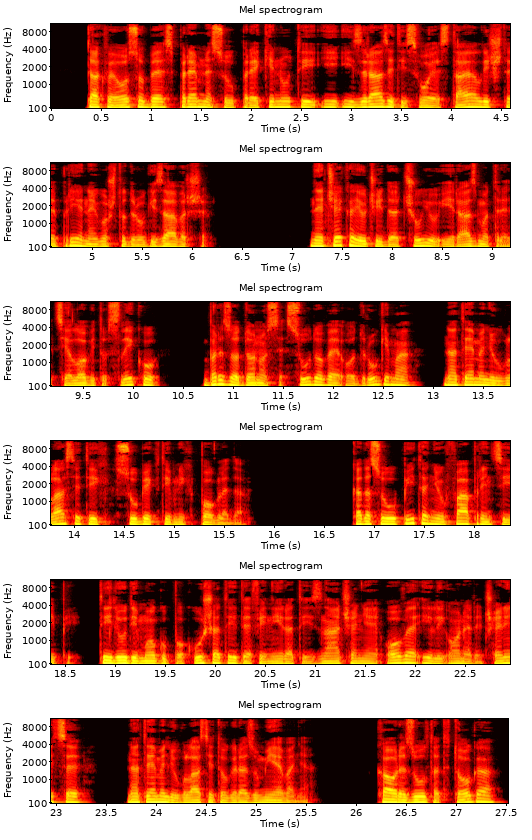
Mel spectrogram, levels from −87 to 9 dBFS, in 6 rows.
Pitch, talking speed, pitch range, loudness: 110 Hz, 120 wpm, 100-120 Hz, -18 LUFS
